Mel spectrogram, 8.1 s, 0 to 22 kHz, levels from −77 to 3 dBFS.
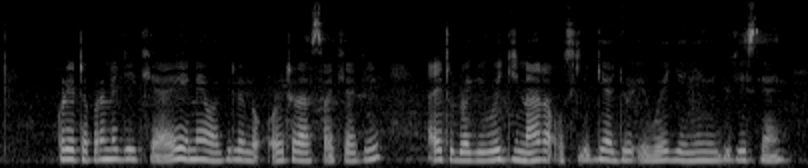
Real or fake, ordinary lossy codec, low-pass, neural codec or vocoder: real; none; none; none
